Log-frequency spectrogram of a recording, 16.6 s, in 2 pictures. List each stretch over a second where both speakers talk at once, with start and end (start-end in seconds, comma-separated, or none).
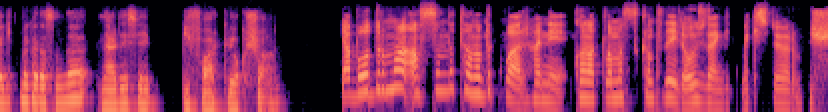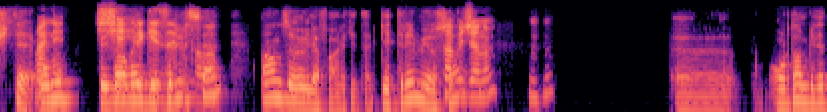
8.6-10.5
